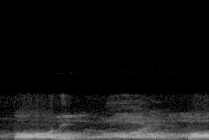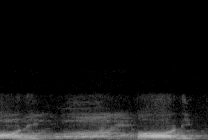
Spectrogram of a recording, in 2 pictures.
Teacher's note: ujung lidah ketemu dengan pangkal gigi seri atas atau tempat tumbuhnya gigi seri atas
